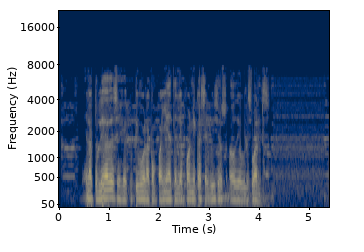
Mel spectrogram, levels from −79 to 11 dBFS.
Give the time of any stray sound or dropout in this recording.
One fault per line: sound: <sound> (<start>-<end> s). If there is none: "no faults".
no faults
